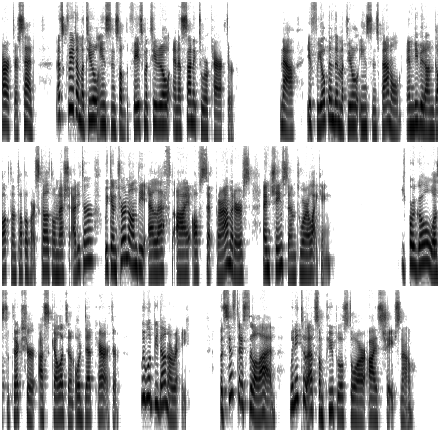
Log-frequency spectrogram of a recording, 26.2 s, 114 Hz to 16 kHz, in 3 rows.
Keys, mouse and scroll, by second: 1.5 alt+click, 1.7 alt+shift+i, 1.8 alt+shift+-, 1.8 alt+shift+f, 1.9 alt+a, 1.9 alt+c, 2.0 alt+e, 2.1 alt+Return, 2.7 ctrl+alt+shift+s, 3.0 alt+click, 3.2 alt+click, 3.4 alt+click, 3.7 alt+shift+i, 3.8 alt+shift+-, 3.9 alt+shift+f, 4.0 alt+a, 4.0 alt+c, 4.0 alt+e, 4.3 alt+click, 5.1 alt+click, 5.3 alt+click, 6.8 alt+click, 8.3 alt+click, 8.9 alt+click, 9.2 alt+click, 9.8 alt+click, 10.9 alt+click, 10.9 alt+click, 11.5 alt+click, 13.8 alt+click, 14.7 alt+click, 15.8 alt+d, 15.9 alt+a, 15.9 alt+q, 15.9 alt+d, 16.0 alt+click, 16.2 alt+click.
